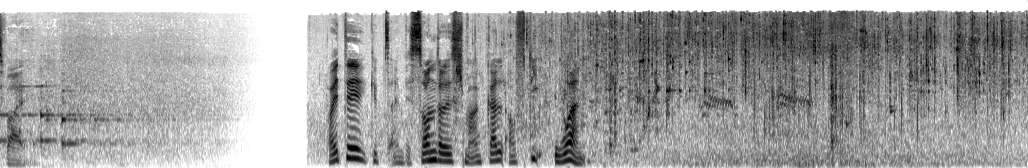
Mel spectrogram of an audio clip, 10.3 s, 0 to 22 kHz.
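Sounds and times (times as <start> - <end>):
speech: 0.0 - 0.4, 3.3 - 6.1
water sloshing from swimming strokes: 4.9 - 10.2
small floating ice pieces clinking against each other: 5.2 - 10.2.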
